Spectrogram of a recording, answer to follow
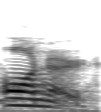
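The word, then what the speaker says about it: honour: student এখানেও দেখো এান অনার অনার মানে কি এখানে একটা আর্টিকেল এবং এখানেও কিন্তু এইচ এর প্রোনাউন্সিয়েশনটা সাইলেন্ট থাকছে এখানে অনার সাউন্ড হচ্ছে এর জন্য আমরা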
